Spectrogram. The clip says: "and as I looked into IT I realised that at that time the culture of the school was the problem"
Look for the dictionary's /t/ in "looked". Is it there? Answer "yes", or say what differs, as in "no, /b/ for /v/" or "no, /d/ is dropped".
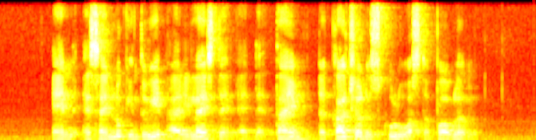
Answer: no, /t/ is dropped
